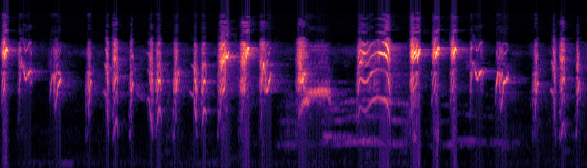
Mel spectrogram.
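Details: Long-tailed shrike in lively song crammed with imitations: fast runs of sharp, scratchy chip notes, then a cluster of looping whistled slurs over a faint steady low tone, before the rapid chattering resumes.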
